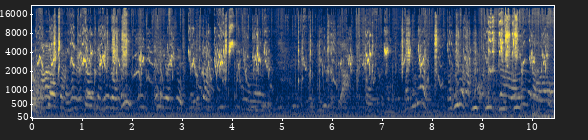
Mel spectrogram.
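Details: Budgies on the morning of February 24, 2024 keep up a long stream of squawks and chirps, with rising and falling warbled notes and loud high bursts at irregular intervals.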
